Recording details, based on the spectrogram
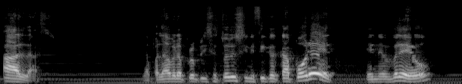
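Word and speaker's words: כפורת: La palabra propiciatorio en hebreo se pronuncia kaporet.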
